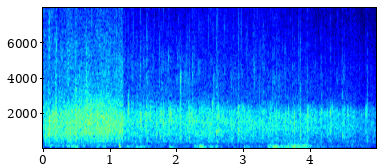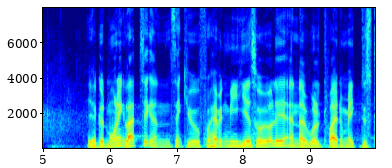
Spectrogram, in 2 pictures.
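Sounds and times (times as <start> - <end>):
audience applause: 0.0 - 5.5
speech: 5.7 - 9.9.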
